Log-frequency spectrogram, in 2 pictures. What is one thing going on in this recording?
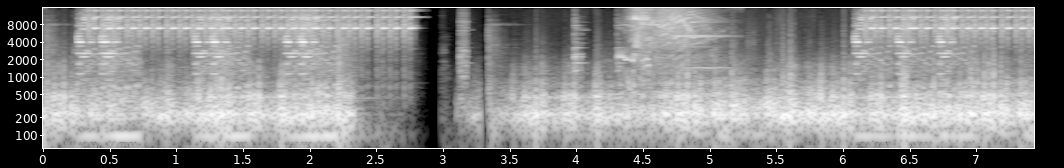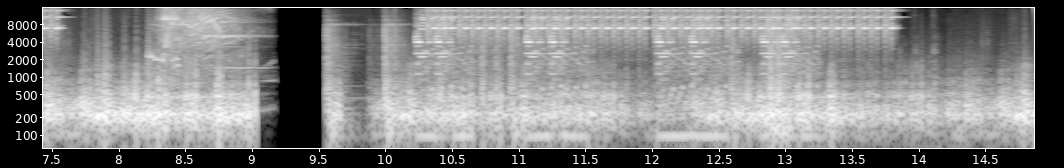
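Coins chime as they are picked up.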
